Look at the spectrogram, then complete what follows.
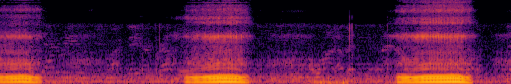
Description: It's the middle of the night my mom just fell asleep and she started snoring funny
